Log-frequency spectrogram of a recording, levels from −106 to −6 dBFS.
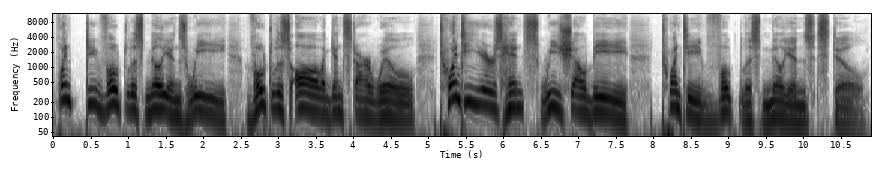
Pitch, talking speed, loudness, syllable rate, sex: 125 Hz, 105 wpm, -17 LUFS, 3.3 syllables/s, male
